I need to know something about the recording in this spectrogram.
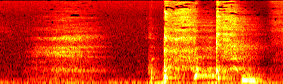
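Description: A soft breathy hiss gives way to two or three short, harsh coughs with a rough throaty edge, fairly loud and with no talking.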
